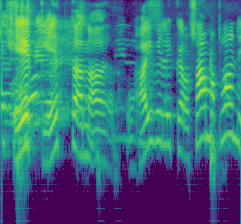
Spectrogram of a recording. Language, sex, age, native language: Icelandic, male, 11, Icelandic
